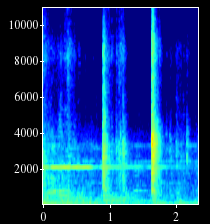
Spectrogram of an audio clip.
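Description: Phone camera being handled on its ring-light stand: two sharp clicks about three quarters of a second apart, the second louder, over a faint steady high tone that stops at the second click.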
